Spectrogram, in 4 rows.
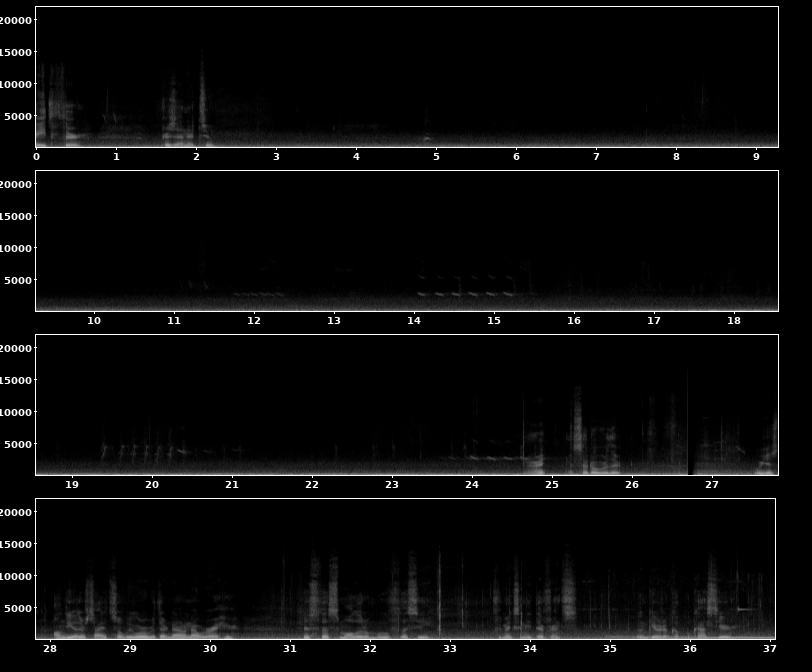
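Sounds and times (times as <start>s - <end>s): birds calling: 0.0s - 2.8s, 22.1s - 24.8s
low engine-like drone: 0.0s - 37.0s
low outdoor rumble: 0.0s - 37.0s.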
